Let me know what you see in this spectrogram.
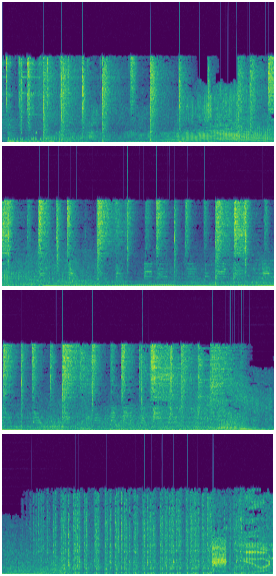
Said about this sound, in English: Whoa, kill the motor, dude.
